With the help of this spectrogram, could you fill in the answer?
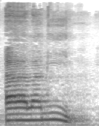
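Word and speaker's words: العالمين: Hanya alamin itu huruf ain. Jangan sampai bertukar dengan huruf hamzah. Jadi rabbil alamin.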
